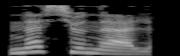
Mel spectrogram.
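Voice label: "nationale", French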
